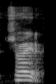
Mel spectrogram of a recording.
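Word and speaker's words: Chyna: The main character's name is China, spelled with a Y for some reason. ch Y N A which um led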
